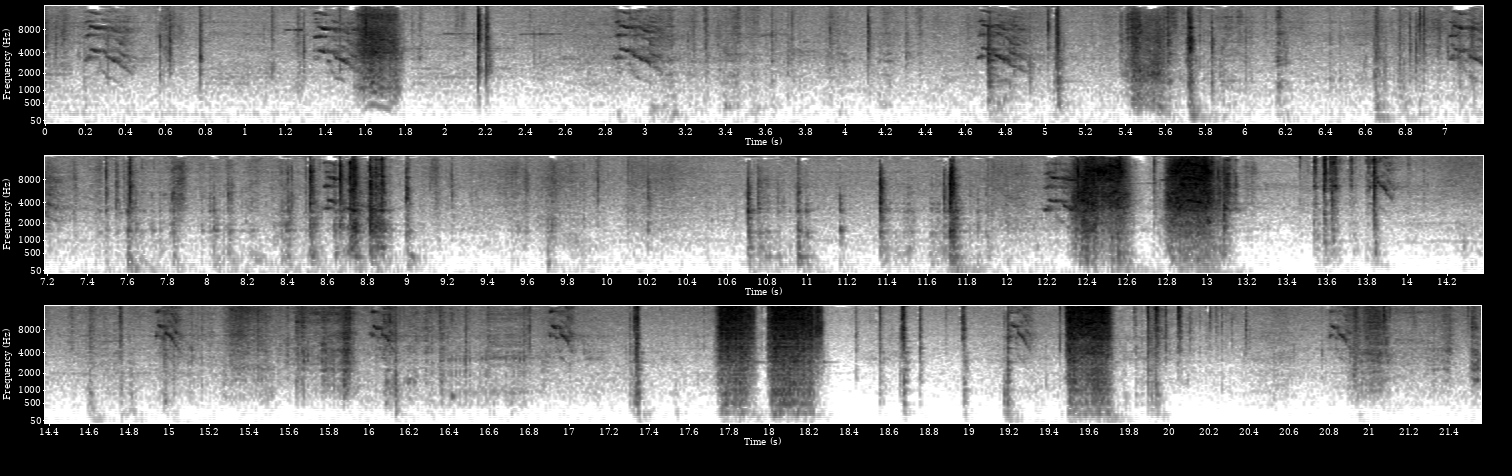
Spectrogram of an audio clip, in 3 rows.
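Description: A 1/4-inch cordless impact driver run in several short bursts, each half a second or less, backing out 7 mm hex-head trim-panel screws, with softer clicks and rustles between them.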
